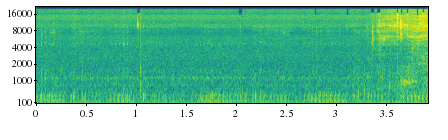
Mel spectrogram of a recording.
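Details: Low, rough purring from an orange cat unable to go outside because of days of strong wind and cold, 12 January 2025; a light rustle rises in the final half second.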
